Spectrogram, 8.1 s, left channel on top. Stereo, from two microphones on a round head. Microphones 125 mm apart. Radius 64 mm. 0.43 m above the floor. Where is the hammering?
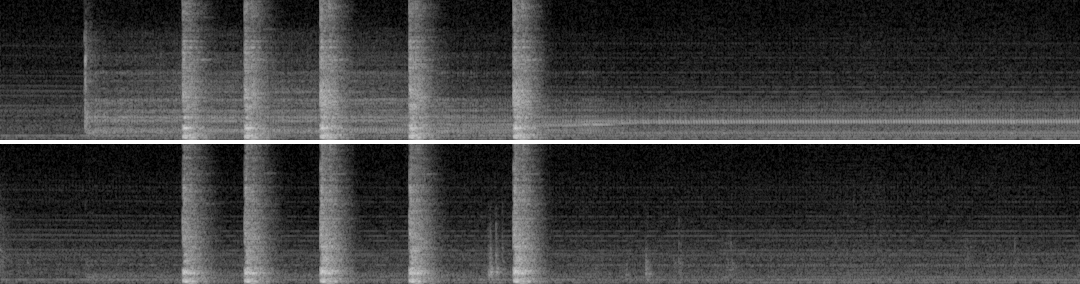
30° left (ahead or behind), 3 m.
